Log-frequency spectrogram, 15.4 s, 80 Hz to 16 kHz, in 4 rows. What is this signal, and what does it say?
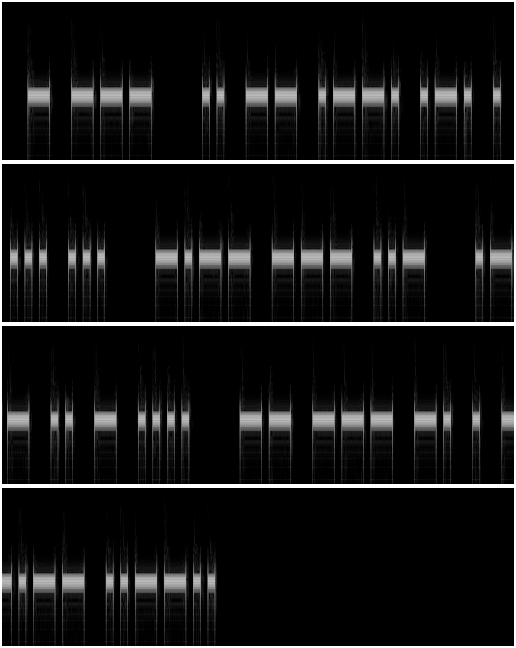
Morse code, heard as a keyed tone, about 22 wpm, 700 Hz. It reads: TO IMPRESS YOU WITH MONEY?
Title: Sentences from Top 1600 Words 22wpm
